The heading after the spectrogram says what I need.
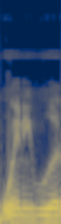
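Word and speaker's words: Wynnewood: are broadcasting live from Winnwood Oklahoma GW Zoo sitting in Joe Exotic TV studio I still can't believe I was pronouncing Winnwood wrong the whole entire time winewood for like months would and even when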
